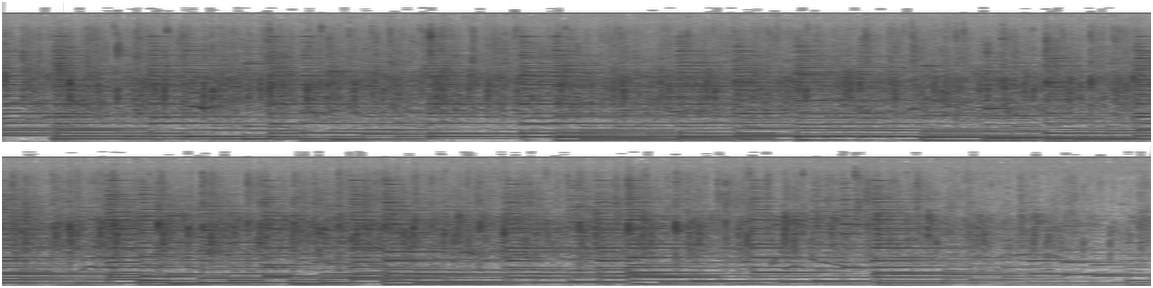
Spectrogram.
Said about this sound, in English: In Jesus' name, would you give the Lord a hand clap of praise right now?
